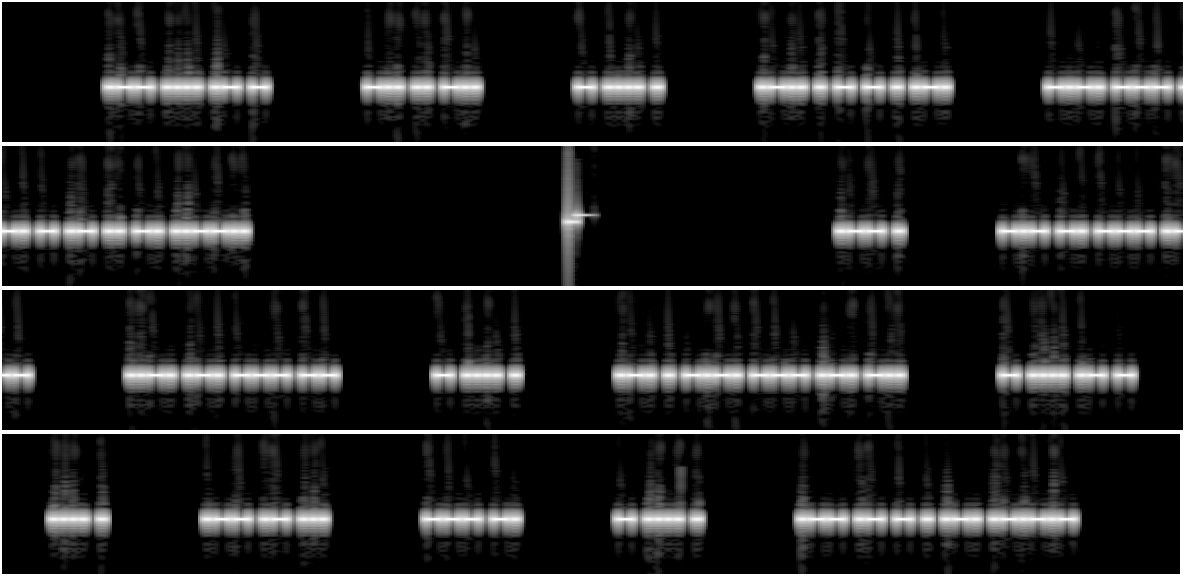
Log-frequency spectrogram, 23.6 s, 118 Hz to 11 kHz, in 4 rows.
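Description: A steady single-pitch tone keys Morse code at 50 words per minute, sending sentences made from the 500 most common words, in rapid bursts of short and long beeps grouped into words with triple-length word spacing, interrupted briefly by a sharp click partway through.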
